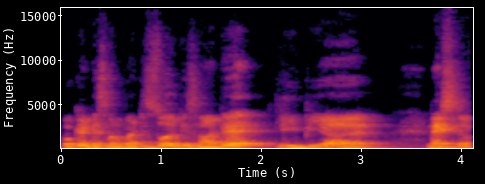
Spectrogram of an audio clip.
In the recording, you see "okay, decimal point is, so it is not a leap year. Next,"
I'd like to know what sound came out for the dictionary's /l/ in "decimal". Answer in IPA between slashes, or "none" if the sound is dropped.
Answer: /n/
